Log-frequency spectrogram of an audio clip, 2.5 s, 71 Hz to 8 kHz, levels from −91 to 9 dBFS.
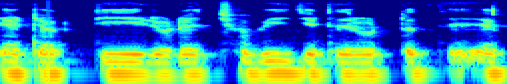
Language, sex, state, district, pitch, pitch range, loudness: Bengali, male, West Bengal, Jalpaiguri, 125 Hz, 125-130 Hz, -25 LUFS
